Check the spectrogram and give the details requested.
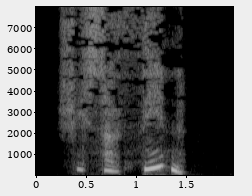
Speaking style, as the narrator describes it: Bethan cried out in a loud whisper

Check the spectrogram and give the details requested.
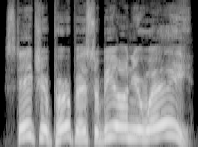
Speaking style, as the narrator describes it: the guard shouted

